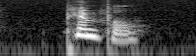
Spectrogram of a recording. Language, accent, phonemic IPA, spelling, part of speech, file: English, US, /ˈpɪmp(ə)l/, pimple, noun / verb, En-us-pimple.ogg
- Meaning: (noun) 1. An inflamed (raised and colored) spot on the surface of the skin that is usually painful and fills with pus 2. An annoying person 3. Scotch (whisky)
